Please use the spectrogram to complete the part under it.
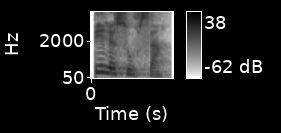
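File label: "пельӧсувса", Komi, female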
